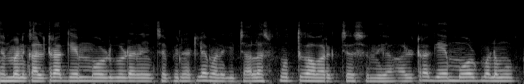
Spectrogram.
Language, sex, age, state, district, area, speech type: Telugu, male, 30-45, Andhra Pradesh, Chittoor, rural, spontaneous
